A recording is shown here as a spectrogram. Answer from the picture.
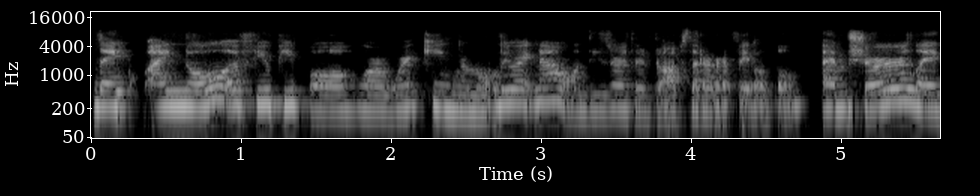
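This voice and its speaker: A dark, mellow, somewhat breathy tone at a fairly quick pace, with fairly even intonation and hardly any pauses. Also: woman, fairly high pitch for a woman. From Ethiopia. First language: Adarinya (Harari). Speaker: job candidate. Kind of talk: job interview.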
